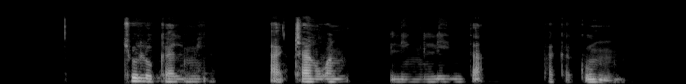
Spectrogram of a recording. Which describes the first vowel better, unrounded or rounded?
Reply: rounded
